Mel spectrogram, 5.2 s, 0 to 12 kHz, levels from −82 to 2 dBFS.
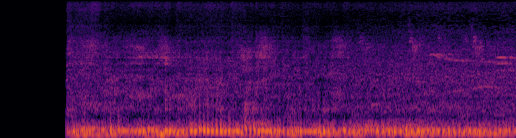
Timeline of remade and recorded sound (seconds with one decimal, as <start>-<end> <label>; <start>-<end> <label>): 0.0-0.4 recorded; 0.4-3.5 remade; 3.5-5.2 recorded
